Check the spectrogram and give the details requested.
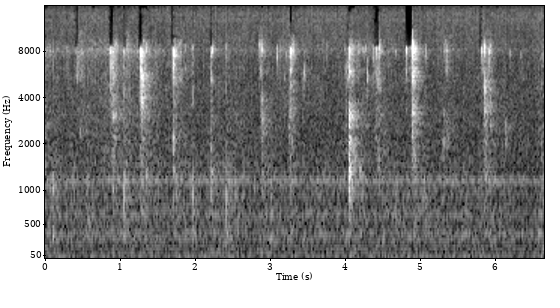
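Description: Quiet mukbang eating sounds: a person chewing with soft, irregular wet clicks and smacks while his fingers pick through a saucy seafood boil, with a few sharper clicks about a second in and around four seconds.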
